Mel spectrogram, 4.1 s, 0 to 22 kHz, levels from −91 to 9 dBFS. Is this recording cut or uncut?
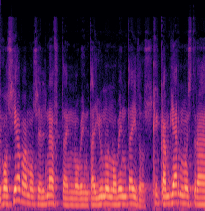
cut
